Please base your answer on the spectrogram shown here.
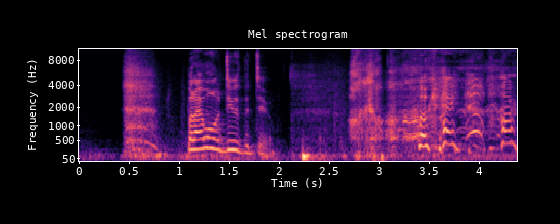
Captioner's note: laugh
